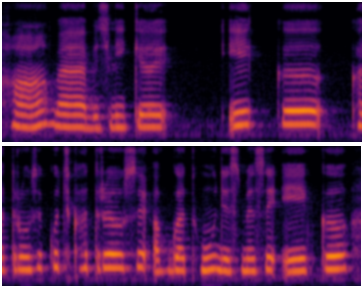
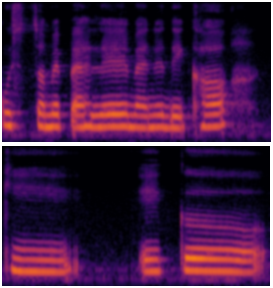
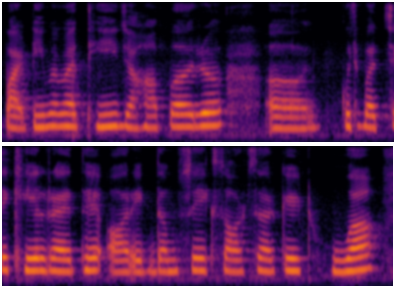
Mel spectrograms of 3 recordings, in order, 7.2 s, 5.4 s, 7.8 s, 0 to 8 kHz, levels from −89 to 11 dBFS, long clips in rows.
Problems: constant background noise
